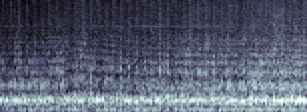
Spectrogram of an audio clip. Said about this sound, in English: Half an hour later, they heard a helicopter, so they started to wave.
